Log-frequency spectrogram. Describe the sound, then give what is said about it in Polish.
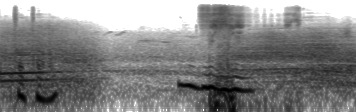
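A Mercedes-AMG Project One hypercar engine idles with a low rumble, then revs sharply in one loud burst with a hissing, whooshing turbo rush before settling back to a steady drone. “Ale głównie słychać turbo, nie uważasz? W sensie słychać ten silnik, ale przede wszystkim słychać turbo.”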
